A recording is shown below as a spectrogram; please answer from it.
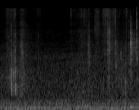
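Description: Faint rustling and a few light clicks of paper wipe packets and plastic film being handled on a wooden desk, over a low steady hum.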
